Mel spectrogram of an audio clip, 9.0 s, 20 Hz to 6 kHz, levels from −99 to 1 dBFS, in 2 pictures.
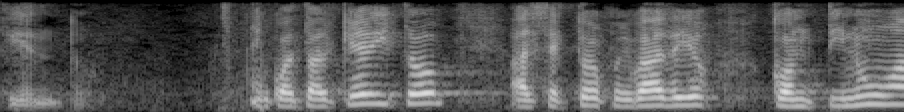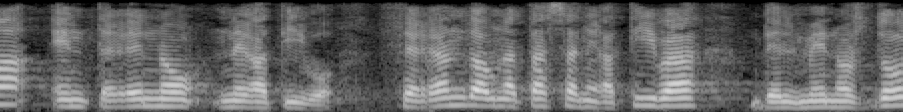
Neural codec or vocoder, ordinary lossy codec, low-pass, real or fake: vocoder, 22.05 kHz, 80 mel bands, WaveNeXt; none; 5.4 kHz; fake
